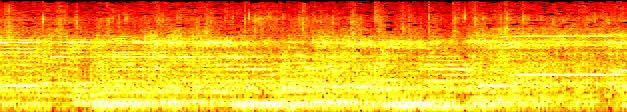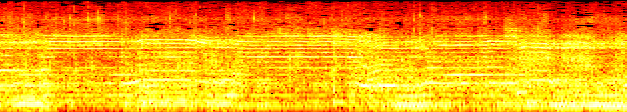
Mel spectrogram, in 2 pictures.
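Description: Continuous dance music led by plucked string instruments, playing steadily without a break.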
